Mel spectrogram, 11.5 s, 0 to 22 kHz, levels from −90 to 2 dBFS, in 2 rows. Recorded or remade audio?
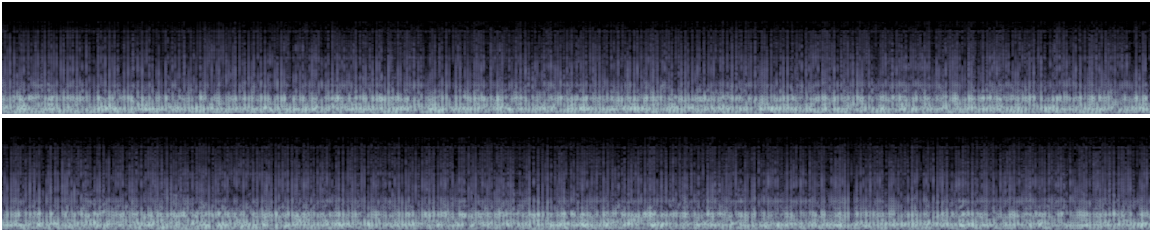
remade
